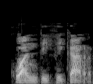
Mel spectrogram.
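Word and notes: cuantificar: español

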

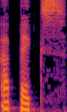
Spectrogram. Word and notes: apex: francais

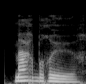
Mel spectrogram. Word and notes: marbrure: francais

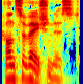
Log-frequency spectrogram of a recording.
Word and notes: conservationist: anglais

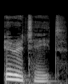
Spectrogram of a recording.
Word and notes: irritate: anglais

